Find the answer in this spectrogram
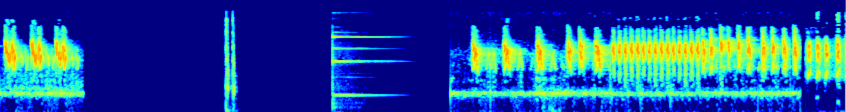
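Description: Sparrow chirps in quick, bright bursts. After a pause and a single ringing chime, they build into a fast, steady run over a low, constant hum.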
